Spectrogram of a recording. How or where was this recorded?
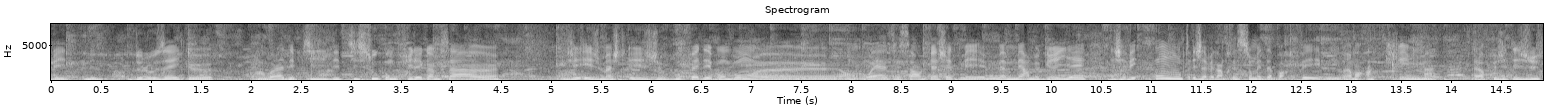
busy venue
